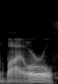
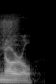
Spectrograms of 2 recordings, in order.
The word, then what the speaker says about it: binaural: Binaural. – I was going to let it go. – No. – I keep saying it wrong, because that N makes no sense.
